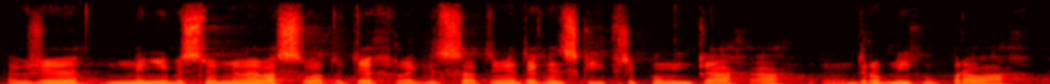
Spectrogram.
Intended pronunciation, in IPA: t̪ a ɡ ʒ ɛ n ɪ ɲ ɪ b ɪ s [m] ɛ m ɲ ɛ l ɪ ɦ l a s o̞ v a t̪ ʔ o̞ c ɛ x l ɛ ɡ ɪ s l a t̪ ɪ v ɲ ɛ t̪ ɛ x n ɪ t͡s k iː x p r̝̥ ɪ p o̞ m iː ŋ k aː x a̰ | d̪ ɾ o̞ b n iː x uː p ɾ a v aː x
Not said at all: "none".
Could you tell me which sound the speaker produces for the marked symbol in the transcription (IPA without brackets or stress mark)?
m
